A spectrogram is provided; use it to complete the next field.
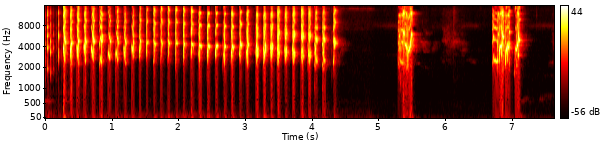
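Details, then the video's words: Lovebird ngekek call, meant as a lure to provoke a rival bird into calling: a rapid rattling burst of harsh, high notes lasting about four seconds, then silence and two short, separate squawks. "Suara Lovebird Memanggil Lawan Ini, ngetik lanjut ngekek"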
